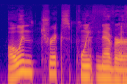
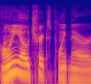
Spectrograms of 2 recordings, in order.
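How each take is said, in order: First: The name begins with the sound 'Owen'. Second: The name begins with the sounds 'Oneo'. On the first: The speaker calls it wrong. "I always mispronounce like this band name" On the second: The speaker calls it right. "I think it's Oneo Trix Point Never"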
